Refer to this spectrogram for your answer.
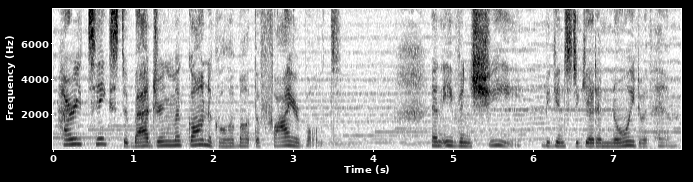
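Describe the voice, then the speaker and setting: A woman's voice: mid-range voice, a little mellow. A woman reading scripted story narration as the narrator of an audio drama.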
